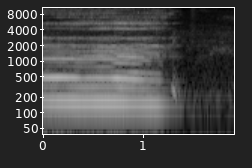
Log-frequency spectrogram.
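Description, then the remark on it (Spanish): A voice imitates Chewbacca's growl while yawning: a low, drawn-out growling groan from the throat, one sustained buzzy tone for over a second that slides slightly and then cuts off into quiet. “Entonces hacía el sonido mientras, pues, como que no gruñía Chewbacca. Entonces, lo único que agregué fue agregarle el gruñido.”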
